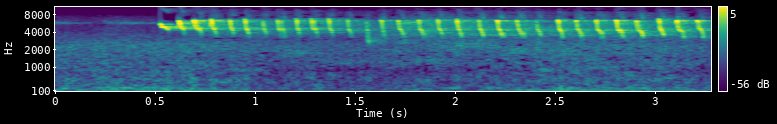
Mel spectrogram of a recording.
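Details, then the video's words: Lovebird from Cililin in konslet song, full isian: after a brief faint whistle, a rapid high pulsed trill starts abruptly and runs steadily for nearly three seconds, about eight pulses a second. "Lovebird Konslet Full Isian CIlilin"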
